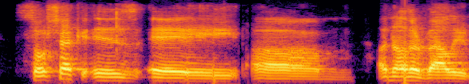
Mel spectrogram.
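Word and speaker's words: Souček: de bruyne is um i think suck is or uh i think it's pronounced sosek sochek is a um another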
